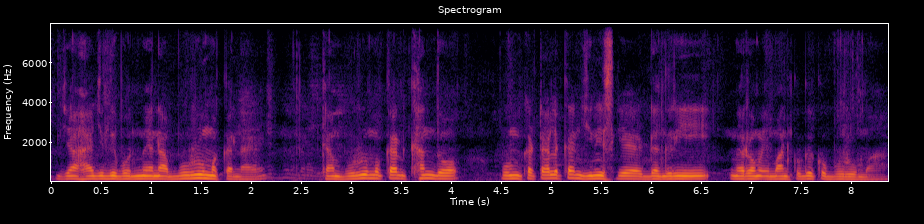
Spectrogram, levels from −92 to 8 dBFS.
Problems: none marked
